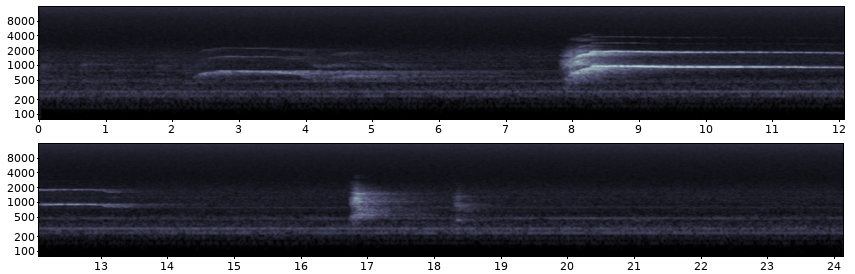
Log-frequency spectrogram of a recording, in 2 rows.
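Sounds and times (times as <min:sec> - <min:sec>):
coyote howling: 0:02.3 - 0:07.0, 0:07.8 - 0:13.9.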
